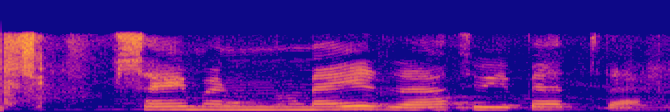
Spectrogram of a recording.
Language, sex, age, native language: Icelandic, female, 9, Icelandic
